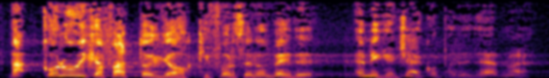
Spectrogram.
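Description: A parish priest preaches a fervent sermon, scolding and joking by turns. His voice is gravelly and husky and sits fairly high for a man. It rings out with the long reverb of a church. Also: very animated, brisk, a bit bright. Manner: impassioned, scolding, folksy asides.

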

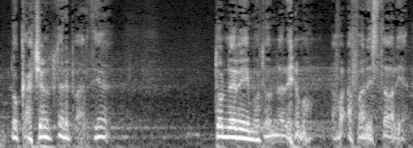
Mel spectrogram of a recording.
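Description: A man preaching a sermon, impassioned and rhetorical, swinging between hushed asides and loud exclamations. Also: fairly high pitch, gravelly, big-room sound. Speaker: priest.

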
